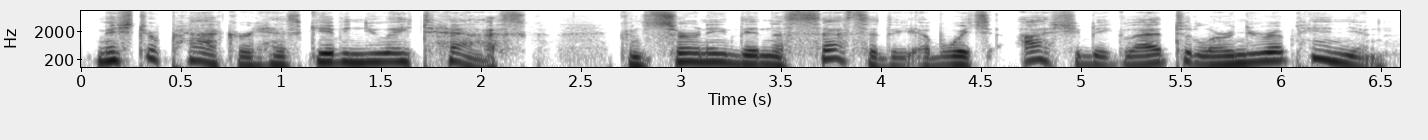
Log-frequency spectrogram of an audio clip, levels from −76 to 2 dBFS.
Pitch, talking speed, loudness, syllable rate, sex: 150 Hz, 180 wpm, -17 LUFS, 4.9 syllables/s, male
